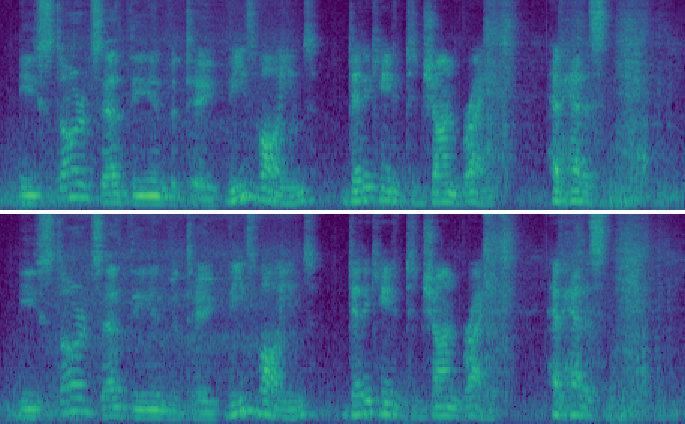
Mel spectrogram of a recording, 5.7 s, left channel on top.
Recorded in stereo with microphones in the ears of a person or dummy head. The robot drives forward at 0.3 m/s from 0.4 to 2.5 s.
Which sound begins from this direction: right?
Footsteps, at 4.0 s.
